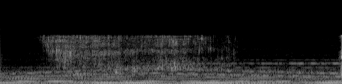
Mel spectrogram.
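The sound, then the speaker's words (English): Water splashes and pours steadily into a glass for a couple of seconds, moderately loud, over a low steady hum, then trails off into quiet, as a glass of water is set out during a libation ritual; no one speaks. “I set a glass of water for my mother's side of the people.”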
